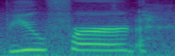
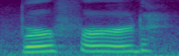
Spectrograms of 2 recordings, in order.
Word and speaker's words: Burford: now we are in buford wait is that how you say it burford yeah we only have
